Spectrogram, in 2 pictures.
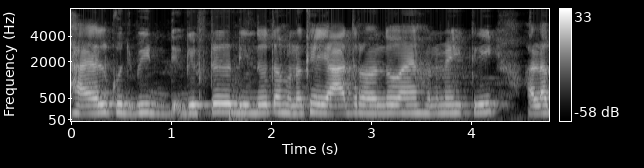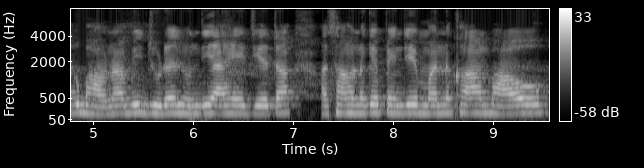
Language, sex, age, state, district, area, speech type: Sindhi, male, 18-30, Maharashtra, Mumbai Suburban, urban, spontaneous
